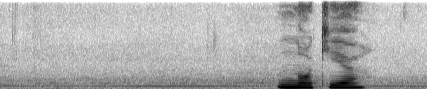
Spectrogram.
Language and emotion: Russian, neutral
